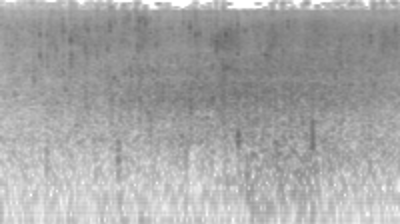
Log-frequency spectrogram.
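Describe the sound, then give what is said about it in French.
Water rushing into someone's ears: a steady, dense hiss of flowing water with a muffled, even wash that holds at a constant level throughout. “L'eau pénètre ses oreilles.”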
